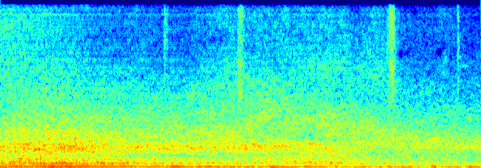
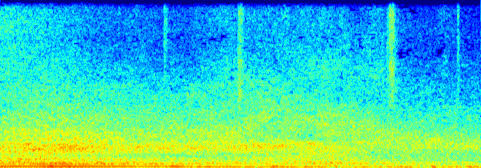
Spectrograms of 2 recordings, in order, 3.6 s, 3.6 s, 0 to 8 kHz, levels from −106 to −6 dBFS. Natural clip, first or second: second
